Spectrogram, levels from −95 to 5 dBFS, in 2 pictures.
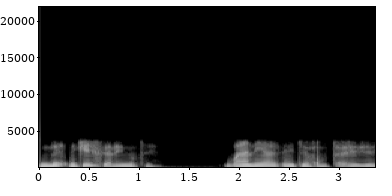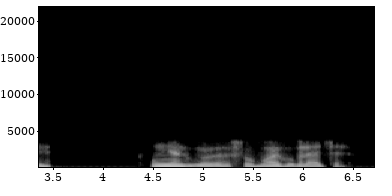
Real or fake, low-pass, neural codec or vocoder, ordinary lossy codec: fake; 3.6 kHz; codec, 16 kHz in and 24 kHz out, 0.4 kbps, LongCat-Audio-Codec, four codebook decoder; Opus, 64 kbps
